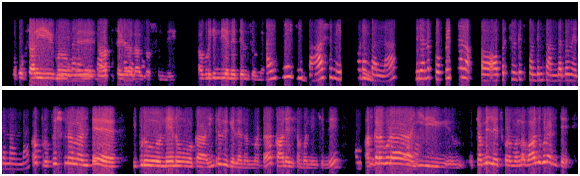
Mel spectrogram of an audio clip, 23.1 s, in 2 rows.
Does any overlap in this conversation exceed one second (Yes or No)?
Yes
